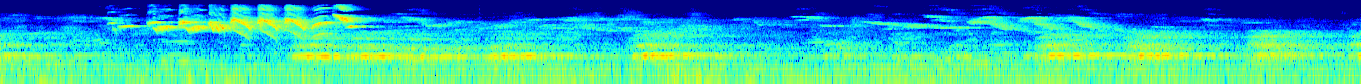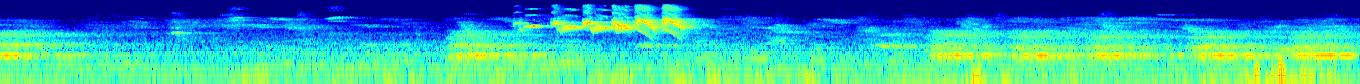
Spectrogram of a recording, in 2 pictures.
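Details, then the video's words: Coleiro (double-collared seedeater) singing the fast Grego style: two short bursts of rapid, high, chattering trilled notes about nine seconds apart, with steady lower whining tones and faint chirps running between them. "Coleiro Grego Rápido"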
